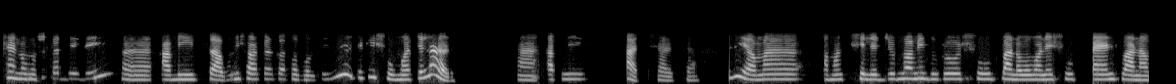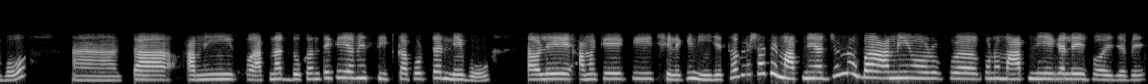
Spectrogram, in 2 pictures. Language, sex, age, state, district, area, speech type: Bengali, female, 30-45, West Bengal, Howrah, urban, conversation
